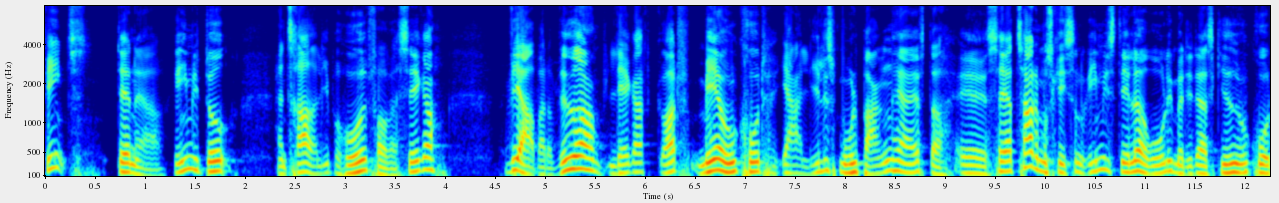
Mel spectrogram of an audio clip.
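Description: An ordinary speaking voice from a man, fairly high in pitch, at a moderate pace with ordinary pitch variation. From Denmark. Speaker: audience member telling a story. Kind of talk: live storytelling. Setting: stage with audience.

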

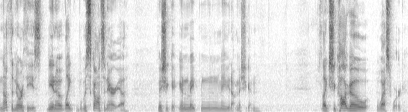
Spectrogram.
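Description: A man with an American accent and fairly low pitch talks at a moderate pace, with lively intonation, big swings in loudness and long, frequent pauses. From Texas. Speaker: podcast host, game studio artist. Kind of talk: casual chat.

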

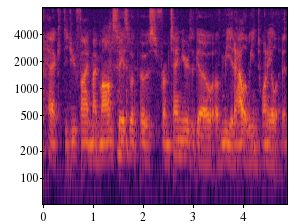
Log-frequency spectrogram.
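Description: A man's voice with audible room echo. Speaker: college student. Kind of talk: interview.

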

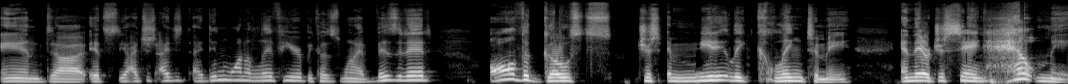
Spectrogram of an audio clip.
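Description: A man with an American accent speaks in a normal speaking voice, fairly high in pitch, with ordinary pitch variation and big swings in loudness. His pace is fairly slow, and the recording is very clean with a silent background. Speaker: podcast host. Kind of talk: casual banter between friends.

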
